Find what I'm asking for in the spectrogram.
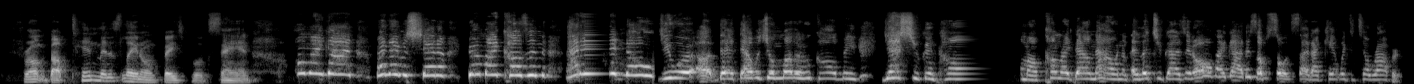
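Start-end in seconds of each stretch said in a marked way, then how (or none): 3.0-14.1 much higher, gushing and breathless with joy; super excited cousin. Retold or imitated. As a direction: squeal it out like a thrilled long-lost cousin. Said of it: "she was super excited".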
